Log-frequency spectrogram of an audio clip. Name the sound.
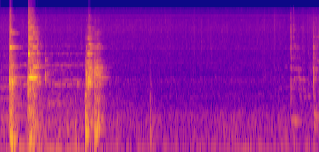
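garlic frying in a pan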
